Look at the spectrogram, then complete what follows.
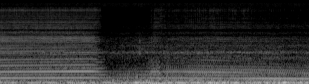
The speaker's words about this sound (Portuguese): Essa, esse esporro sonoro aí que vocês estão ouvindo é o motor M54 da BMW. motor 6 em linha que foi feito de 2000 a 2006. motor que tinha 2.2, 2.5 e 3 litros. Esse que vocês estão ouvindo é 3 litros.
